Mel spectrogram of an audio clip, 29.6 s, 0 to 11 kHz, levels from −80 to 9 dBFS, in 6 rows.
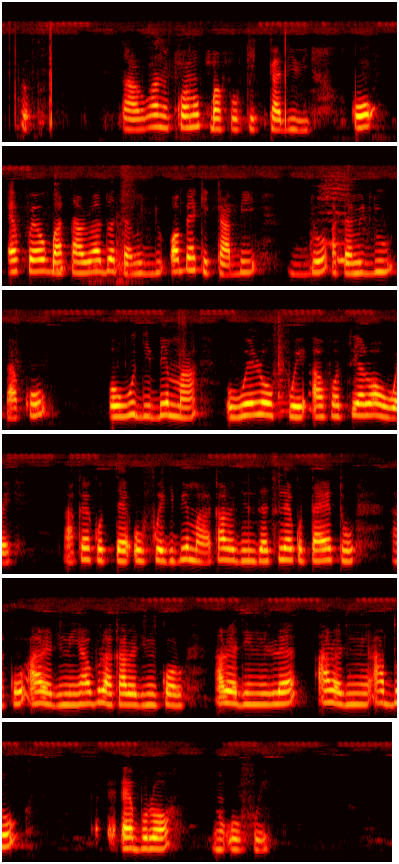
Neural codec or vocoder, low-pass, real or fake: none; 7.2 kHz; real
